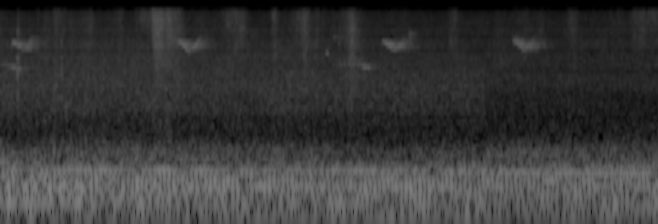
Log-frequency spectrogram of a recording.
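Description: A bird repeating a short, high chirp about every one and a half seconds, over a steady low hum.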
